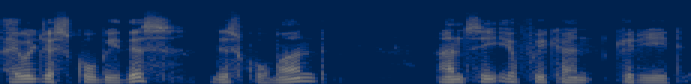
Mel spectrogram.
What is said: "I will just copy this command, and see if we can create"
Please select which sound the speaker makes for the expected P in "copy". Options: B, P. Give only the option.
B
